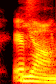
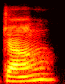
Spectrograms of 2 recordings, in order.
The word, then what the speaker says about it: Jung: many of you don't, did I say Jung? Yeah, it's young. I always do that. I know it's Young and I say Jung all the It's time. spelled with a J.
